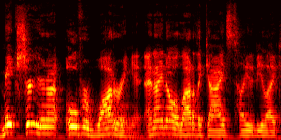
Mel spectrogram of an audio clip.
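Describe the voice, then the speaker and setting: A man's voice at a fairly high pitch. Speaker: houseplant YouTuber. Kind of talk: casual tutorial. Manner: casual, rambling.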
